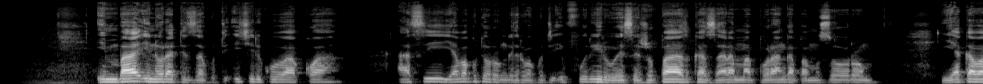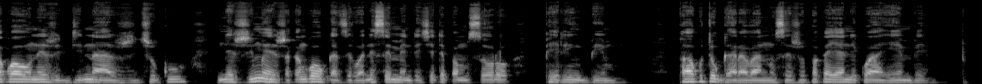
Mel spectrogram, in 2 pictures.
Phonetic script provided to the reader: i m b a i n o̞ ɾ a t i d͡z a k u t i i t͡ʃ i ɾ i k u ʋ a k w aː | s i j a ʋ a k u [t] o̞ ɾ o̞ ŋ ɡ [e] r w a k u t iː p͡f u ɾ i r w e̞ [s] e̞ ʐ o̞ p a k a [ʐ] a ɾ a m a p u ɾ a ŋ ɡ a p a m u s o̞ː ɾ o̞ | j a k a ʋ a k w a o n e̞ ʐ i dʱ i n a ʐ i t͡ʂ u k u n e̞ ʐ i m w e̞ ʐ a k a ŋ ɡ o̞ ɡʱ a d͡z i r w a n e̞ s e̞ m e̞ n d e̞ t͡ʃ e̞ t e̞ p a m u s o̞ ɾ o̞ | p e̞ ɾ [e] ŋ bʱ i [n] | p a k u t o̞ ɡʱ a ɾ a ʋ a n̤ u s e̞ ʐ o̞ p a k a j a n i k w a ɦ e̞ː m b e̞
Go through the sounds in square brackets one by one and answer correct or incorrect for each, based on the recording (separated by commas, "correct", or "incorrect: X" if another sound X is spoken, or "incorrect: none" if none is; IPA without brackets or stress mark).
correct, correct, correct, incorrect: z, incorrect: i, incorrect: m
